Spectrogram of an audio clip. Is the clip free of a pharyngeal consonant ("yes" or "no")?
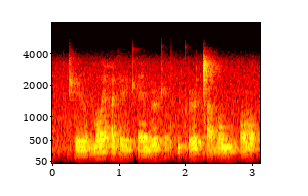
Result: no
